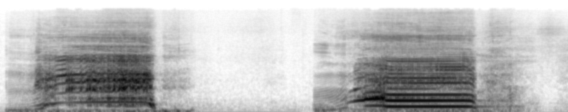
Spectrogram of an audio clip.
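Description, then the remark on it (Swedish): Two long, loud cow moos, each lasting over a second with a rising start and steady harmonic drone, separated by a brief silence, with no talking. “Ja, det var ju kor som råmade, vilket kunde leda tankarna till nöt, som är nötkreatur.”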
